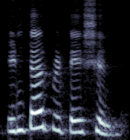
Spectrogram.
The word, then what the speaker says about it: interpretation: The right answer is INTER becomes inter, PRE becomes pre, TA becomes te और TION becomes शन, इसलिए इस शब्द का सही उच्चारण होगा इंटरप्रिटेशन।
